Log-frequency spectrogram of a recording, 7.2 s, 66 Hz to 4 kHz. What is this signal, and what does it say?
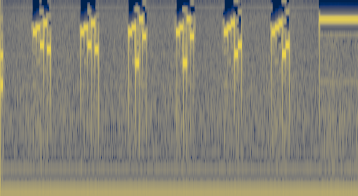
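Five-tone selective call (ZVEI), heard as quick runs of five tones, tones of about 70 ms. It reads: 89504 89504 89117 89117 89035 89035
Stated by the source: ZVEI five-tone selective call 89094, received on an SDR.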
